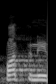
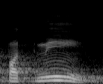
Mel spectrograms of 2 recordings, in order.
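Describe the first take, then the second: First: पत्नी wrongly said with a short "ni"; short final vowel. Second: पत्नी with a long-held "nee"; long final vowel. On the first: Teacher rejecting the wrong reading, short final vowel. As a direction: punch पत्नी out quickly, ending short. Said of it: "पत्नी नहीं होता". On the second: Teacher giving the correct word, long final vowel. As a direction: draw out the last vowel of पत्नी. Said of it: "न पर बड़ी की मात्रा होगा". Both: Shown as a demonstration.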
